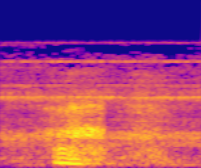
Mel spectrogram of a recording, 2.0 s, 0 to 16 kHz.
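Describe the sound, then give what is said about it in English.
An alarm clock bell rings at exactly 5 o'clock at dawn in the bedroom of a house on the edge of a city, a steady, continuous loud clatter, swelling briefly near the middle before settling into a sustained jangle with no voices. “In the bedroom of a drab, unprepossessing house on the edge of the city, the hand on the alarm clock moves remorselessly. And at exactly 5 o'clock, the alarm is sounding.”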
